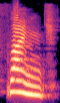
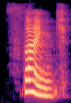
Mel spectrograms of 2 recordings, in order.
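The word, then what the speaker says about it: cinq: ای و ان تلفظش هست ا ان پس میشه سنگ سنگ عدد ش سیس سیس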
